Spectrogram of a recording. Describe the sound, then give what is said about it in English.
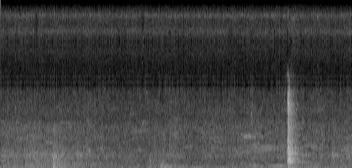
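A wildlife park tram idles at a tram stop with a steady low rumble and faint rail clatter, broken by a single sharp metallic clank near the end; muffled voices murmur underneath. “And here we are at the tram stop.”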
